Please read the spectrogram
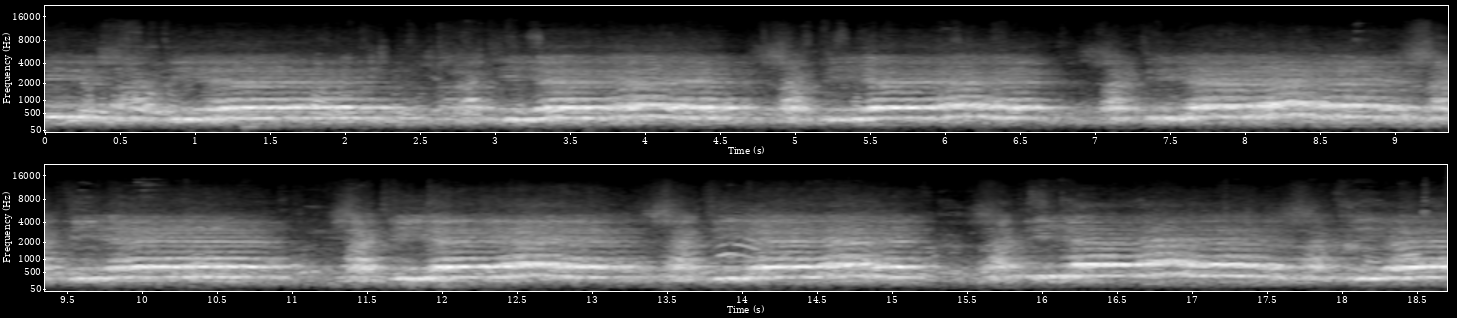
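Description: A crowd of mostly women singing together in unison, phrase after phrase with brief breaths between.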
